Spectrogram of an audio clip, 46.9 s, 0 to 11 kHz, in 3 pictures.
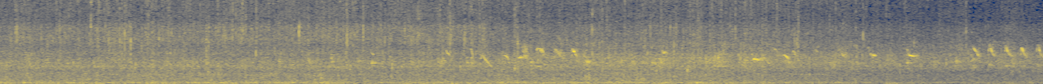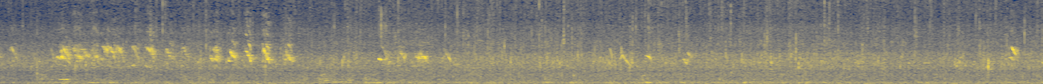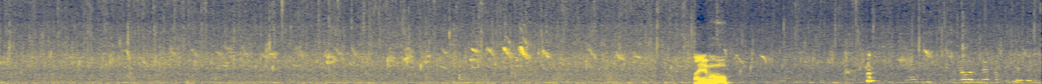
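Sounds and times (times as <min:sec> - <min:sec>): steady rain falling: 0:00.0 - 0:46.9
birds chirping: 0:06.5 - 0:22.6, 0:32.3 - 0:46.9.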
